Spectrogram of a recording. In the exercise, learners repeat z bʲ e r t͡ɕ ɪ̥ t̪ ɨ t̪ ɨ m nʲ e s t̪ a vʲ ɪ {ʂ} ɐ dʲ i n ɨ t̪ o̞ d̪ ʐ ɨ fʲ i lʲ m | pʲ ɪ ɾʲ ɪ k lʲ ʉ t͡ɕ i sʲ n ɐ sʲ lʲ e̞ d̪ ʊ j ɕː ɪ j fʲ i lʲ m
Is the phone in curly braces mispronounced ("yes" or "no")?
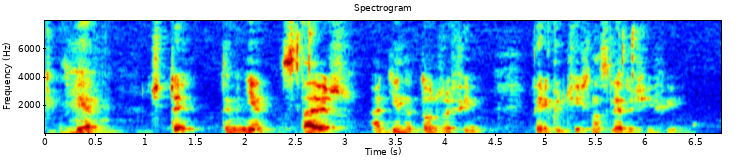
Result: no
